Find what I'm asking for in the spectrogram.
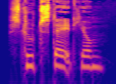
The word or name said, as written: SLUTSTADIET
